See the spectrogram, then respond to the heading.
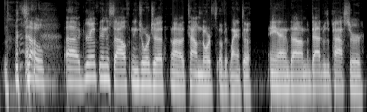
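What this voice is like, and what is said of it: Southern US accent. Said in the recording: “I grew up as a pastor's kid in the southern United States. It's where I get my wonderful accent from.”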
